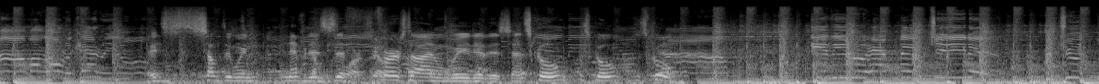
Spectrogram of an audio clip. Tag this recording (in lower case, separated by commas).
speech, sound effect, music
